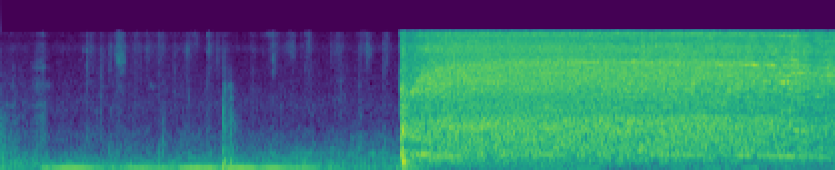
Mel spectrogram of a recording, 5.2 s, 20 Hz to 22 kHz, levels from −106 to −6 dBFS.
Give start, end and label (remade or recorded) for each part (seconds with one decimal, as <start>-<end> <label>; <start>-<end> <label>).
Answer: 0.0-2.9 recorded; 2.9-3.6 remade; 3.6-5.2 recorded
